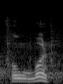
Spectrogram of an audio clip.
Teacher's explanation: 기역이 비음을 봐서 이응 됐으니까 교체됐지. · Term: 역행동화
